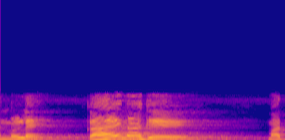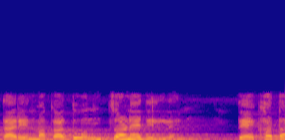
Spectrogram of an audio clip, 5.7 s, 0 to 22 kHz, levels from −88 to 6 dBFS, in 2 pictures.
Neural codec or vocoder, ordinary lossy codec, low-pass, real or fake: none; Opus, 32 kbps; 7.2 kHz; real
